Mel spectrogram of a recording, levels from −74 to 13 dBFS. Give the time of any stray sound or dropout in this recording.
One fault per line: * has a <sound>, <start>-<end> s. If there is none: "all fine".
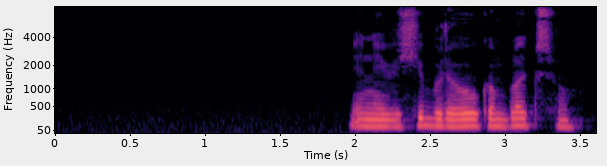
all fine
